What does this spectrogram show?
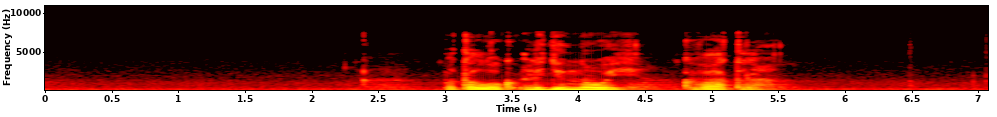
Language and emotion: Russian, neutral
